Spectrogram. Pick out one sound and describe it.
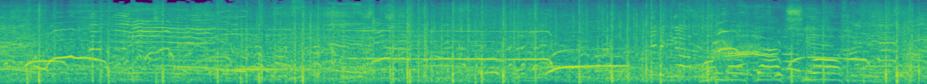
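A large crowd screams and cheers loudly close by.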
